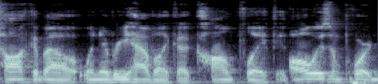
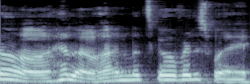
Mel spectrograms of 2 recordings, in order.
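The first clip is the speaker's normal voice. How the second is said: playful, high, put-on posh upscale accent; 9 semitones higher than usual. Suggesting a playful thing to do while walking arm in arm, in an upscale accent. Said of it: "talk in an upscale accent".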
